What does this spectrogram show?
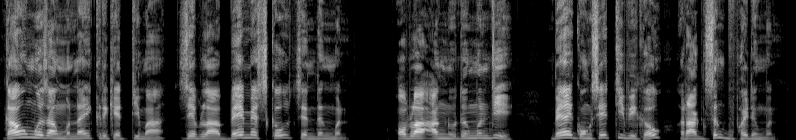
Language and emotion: Bodo, angry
